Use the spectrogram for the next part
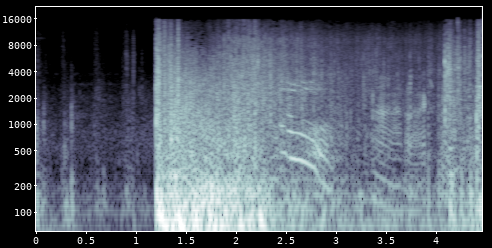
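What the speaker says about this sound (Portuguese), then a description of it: "Granada lançada." A grenade blasts in the Call of Duty Warzone 2.0 video game, a sudden loud boom followed by a long rumbling, crackling tail with scattered debris and game effects.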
